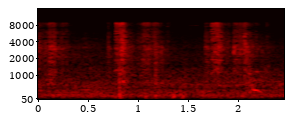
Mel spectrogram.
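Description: Faint trampoline bouncing: the mat and springs give two soft hits about a second apart, the second as the jumper takes off into a flip.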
